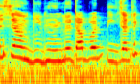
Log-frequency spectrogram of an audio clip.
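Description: A toddler's high-pitched voice making drawn-out, sing-song sounds with no clear words.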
